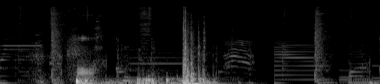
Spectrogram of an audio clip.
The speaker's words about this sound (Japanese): ごめんごめん。マイク落ちた今。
